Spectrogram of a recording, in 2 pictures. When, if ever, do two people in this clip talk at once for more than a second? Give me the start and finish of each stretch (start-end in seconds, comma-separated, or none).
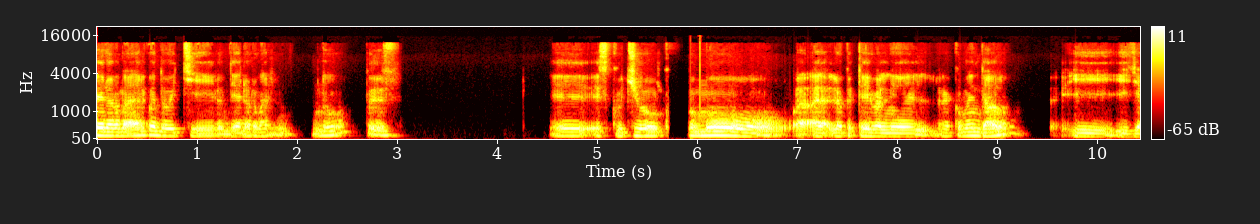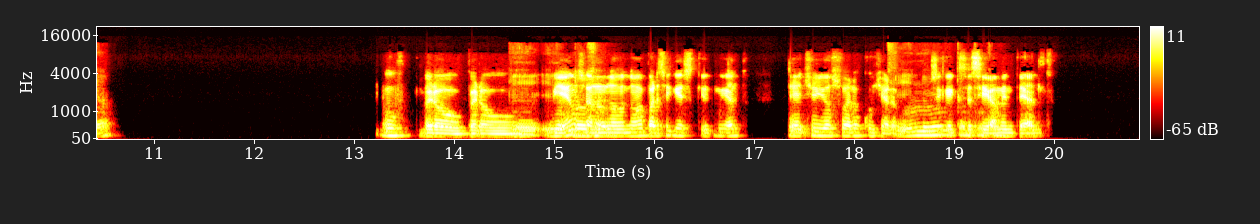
18.3-19.6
